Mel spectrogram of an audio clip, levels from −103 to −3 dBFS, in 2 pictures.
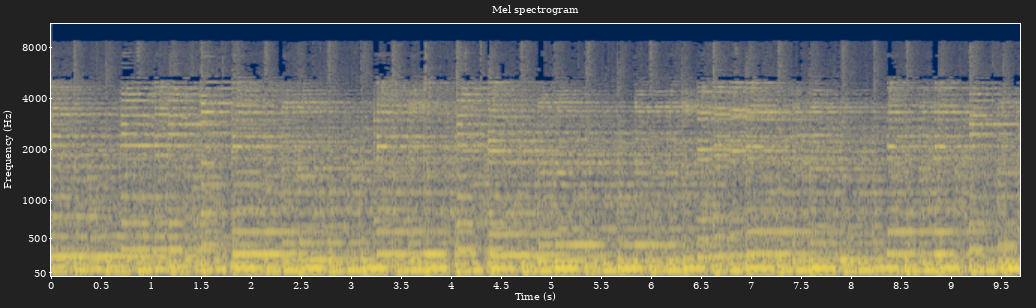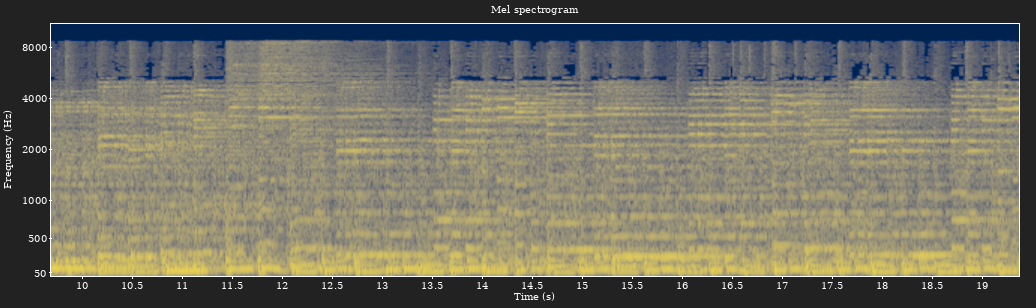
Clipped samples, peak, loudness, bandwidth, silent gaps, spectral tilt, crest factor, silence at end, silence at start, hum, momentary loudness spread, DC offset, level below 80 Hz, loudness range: under 0.1%; -4 dBFS; -17 LUFS; 9.2 kHz; none; -5.5 dB/octave; 14 dB; 0 s; 0 s; none; 2 LU; under 0.1%; -24 dBFS; 0 LU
